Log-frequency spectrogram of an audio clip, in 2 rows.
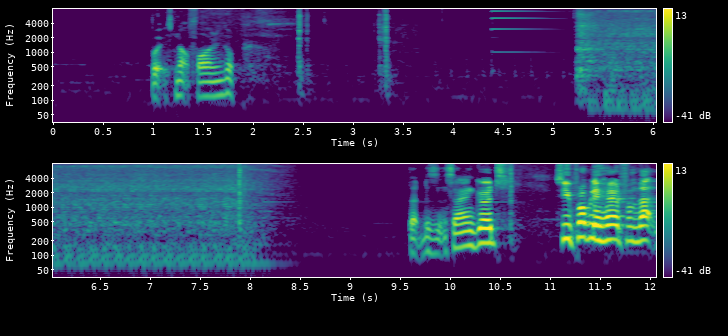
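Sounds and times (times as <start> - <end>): car engine cranking: 5.2 - 8.4.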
